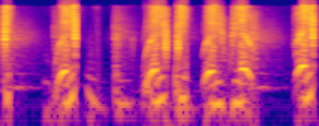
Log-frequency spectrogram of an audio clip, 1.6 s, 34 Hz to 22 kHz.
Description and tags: Recorded in cAVe studio Plzen 2007.
you can support me by sending me some money:
break, dj, drumloop, funky, loopable, record, scratch, scratching, turntablism, vinyl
